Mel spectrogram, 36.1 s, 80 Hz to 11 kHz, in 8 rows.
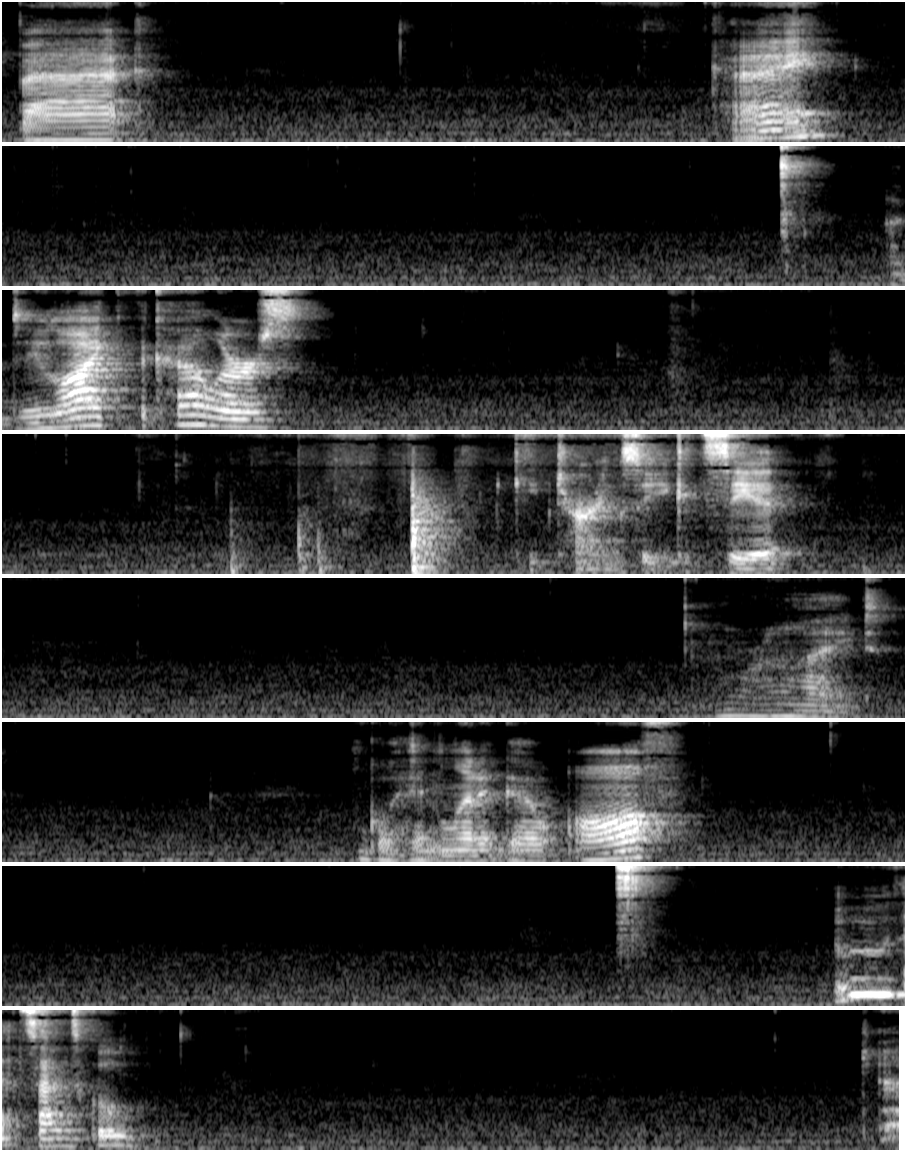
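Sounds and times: steady low hum: 0.0 - 36.0.

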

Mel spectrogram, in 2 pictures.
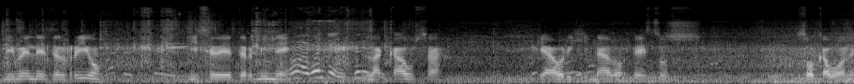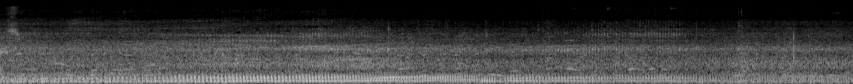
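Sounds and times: passing vehicle engine: 4.4 - 17.0.

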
